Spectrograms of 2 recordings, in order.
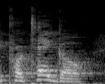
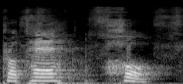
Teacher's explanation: we need to give it a softer, more of an H sound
